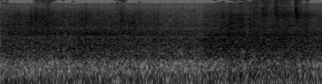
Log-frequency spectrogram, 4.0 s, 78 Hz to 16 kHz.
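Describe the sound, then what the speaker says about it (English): A Deltic diesel locomotive running light with no train attached, in the Trainz Simulator 2 game. It gives a steady, low engine drone with a continuous rumble and no breaks. The sound is fairly quiet and no one talks over it. "Okay, now we're driving a light engine."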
